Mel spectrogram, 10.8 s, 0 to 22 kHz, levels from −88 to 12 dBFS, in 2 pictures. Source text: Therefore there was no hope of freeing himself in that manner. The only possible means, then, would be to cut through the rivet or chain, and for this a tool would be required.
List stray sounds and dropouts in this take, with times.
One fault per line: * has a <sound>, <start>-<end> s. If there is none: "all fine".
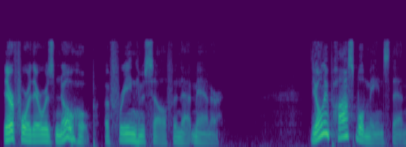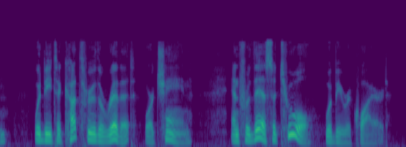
all fine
